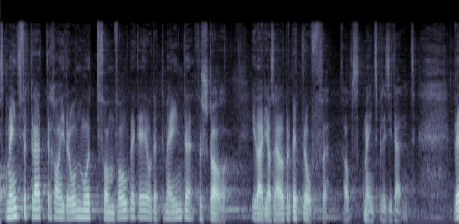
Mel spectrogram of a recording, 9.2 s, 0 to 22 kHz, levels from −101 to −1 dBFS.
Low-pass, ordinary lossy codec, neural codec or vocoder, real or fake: 14.4 kHz; none; none; real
